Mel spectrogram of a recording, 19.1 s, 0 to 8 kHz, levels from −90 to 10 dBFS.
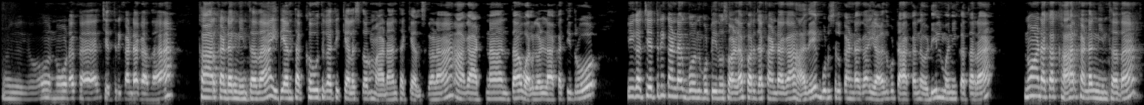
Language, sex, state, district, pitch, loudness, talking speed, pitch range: Kannada, female, Karnataka, Chamarajanagar, 200 Hz, -16 LUFS, 130 wpm, 180-225 Hz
